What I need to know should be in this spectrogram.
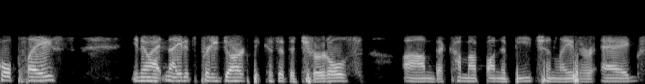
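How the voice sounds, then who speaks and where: A woman speaks at a moderate pace with a Northeastern US accent. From US Northeast. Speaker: tour company representative. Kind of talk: sales presentation. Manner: casual, conversational.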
